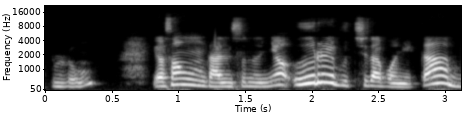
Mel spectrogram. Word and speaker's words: blond: 남성 단수 형태는요, blond, 마지막 대가 발음이 없어요. blond.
